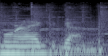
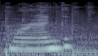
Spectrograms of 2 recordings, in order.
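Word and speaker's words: Morag Gunn: Morag Gun. – Morag Gun. Okay. – But no, see, there's two G's, so you have to you have to release the consonant. – Morag Gun. – Morag Gun.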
